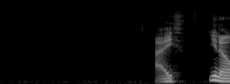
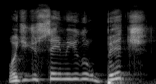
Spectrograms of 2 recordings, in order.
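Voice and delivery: higher, louder mock snarl at the kid; imitating angry vendor; 10 semitones higher, 6 dB louder than usual. Vendor snapping at young manager, mock angry. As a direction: throw the vendor's insult back loud. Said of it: "Like, just like that".

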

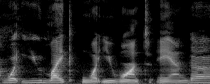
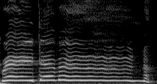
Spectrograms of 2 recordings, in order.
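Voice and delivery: cheering; 13 semitones higher, much slower than usual. Real, not acted. Cheering the caller on.

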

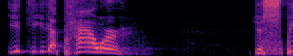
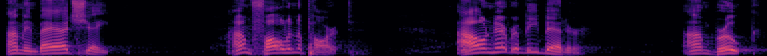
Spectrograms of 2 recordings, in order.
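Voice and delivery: gloomy self-talk; 6 semitones lower, 7 dB quieter than usual. Retold or imitated. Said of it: "these words is of your conversation".

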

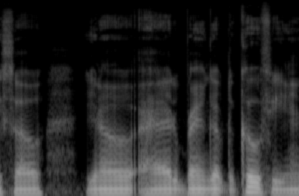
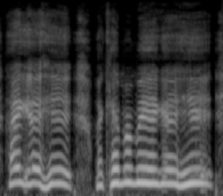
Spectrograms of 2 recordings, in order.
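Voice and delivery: much higher, whiny mock reporter; 3 dB louder than usual. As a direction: squeal it like a shocked reporter. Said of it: "the reporters like".

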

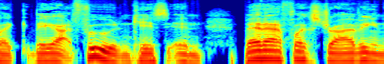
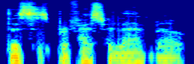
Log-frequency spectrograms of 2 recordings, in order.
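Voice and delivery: soft, much quieter imitation; 5 semitones lower, 19 dB quieter than usual. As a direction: say it low and dignified. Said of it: "And he goes".

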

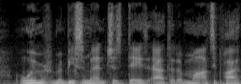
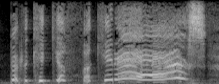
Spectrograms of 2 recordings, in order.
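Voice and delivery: squeaky high voice breaking into a laugh; laughing squeak; 6 dB louder than usual. Acted. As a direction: push the pitch way up and crack into laughter. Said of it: "I'm sounding like the little dude from Full Force".

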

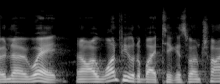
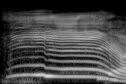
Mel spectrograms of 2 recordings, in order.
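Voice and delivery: high strangled cry of yeah; a yelp of shock at the phone; overwhelmed cry. Pretend. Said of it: "I'd be like".

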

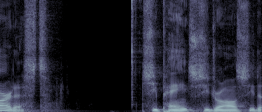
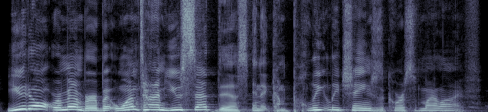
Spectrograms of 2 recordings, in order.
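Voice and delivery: higher and louder, eager and grateful; excited former teenager; 8 semitones higher, 6 dB louder than usual. Retold or imitated. Former teenager thanks his old youth pastor, excited. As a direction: gush like a grateful grown-up student. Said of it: "former teenagers tell me".

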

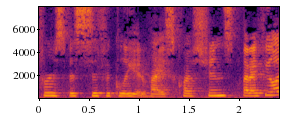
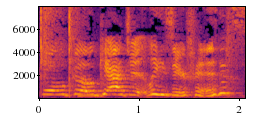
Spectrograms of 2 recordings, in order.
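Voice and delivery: gadget catchphrase; 6 semitones higher, slower than usual. Pretend. Quoting gadget catchphrase, calling out.

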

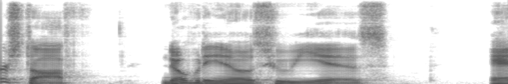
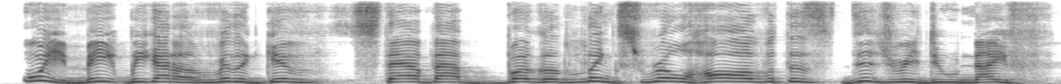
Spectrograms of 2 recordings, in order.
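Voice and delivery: very high, mock Australian accent; bad Australian accent; 14 semitones higher than usual. Podcast host spoofs Kid urging a mate to stab Lynx: mock Australian accent. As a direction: squeak out a hammed-up Aussie accent. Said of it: "cannot do an Australian accent".

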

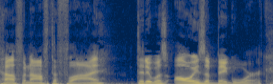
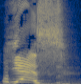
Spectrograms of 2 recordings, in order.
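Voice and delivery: excited yes. Real, not acted. Drunk host cheering.

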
